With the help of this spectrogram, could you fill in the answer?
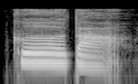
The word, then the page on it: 疙瘩: gē da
